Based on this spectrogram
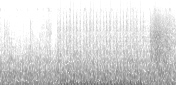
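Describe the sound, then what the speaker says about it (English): Sustained machine gun fire in the Ratchet & Clank video game, a steady rapid rattle of shots at even rhythm that runs for several seconds, moderately loud and without speech. "We have machine guns."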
